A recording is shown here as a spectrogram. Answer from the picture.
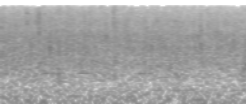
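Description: Steady rain falling, a field recording of rain with a low rumble beneath it, used as the texture of an ambient electronic track.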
